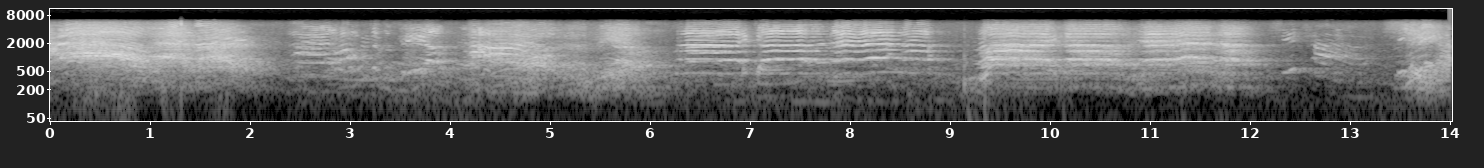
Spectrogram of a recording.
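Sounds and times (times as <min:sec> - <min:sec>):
group of voices singing in unison: 0:09.3 - 0:12.2.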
